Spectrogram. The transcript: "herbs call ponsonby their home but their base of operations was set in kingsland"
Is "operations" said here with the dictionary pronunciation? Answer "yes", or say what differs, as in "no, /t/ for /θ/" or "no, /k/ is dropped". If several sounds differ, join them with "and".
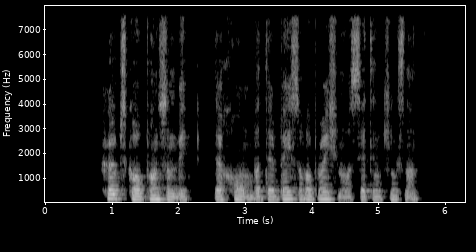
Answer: no, /z/ is dropped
